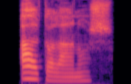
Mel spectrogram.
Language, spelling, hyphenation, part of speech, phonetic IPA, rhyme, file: Hungarian, általános, ál‧ta‧lá‧nos, adjective, [ˈaːltɒlaːnoʃ], -oʃ, Hu-általános.ogg
- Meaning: general (not specific or particular)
